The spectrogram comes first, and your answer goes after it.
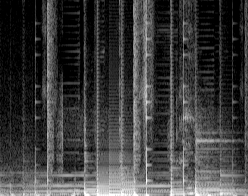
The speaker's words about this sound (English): That's the sound of you moving your drink around.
